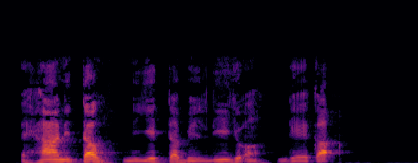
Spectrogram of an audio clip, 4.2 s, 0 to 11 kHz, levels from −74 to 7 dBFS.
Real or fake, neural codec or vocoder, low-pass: real; none; 7.2 kHz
